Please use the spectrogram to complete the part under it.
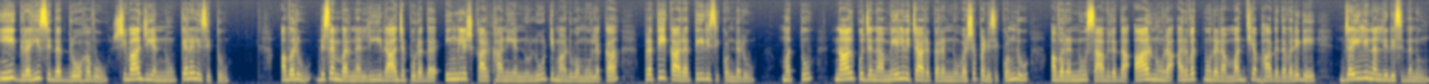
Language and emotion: Kannada, neutral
